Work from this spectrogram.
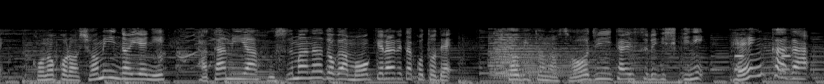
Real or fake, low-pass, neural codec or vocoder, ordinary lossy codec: real; 5.4 kHz; none; none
